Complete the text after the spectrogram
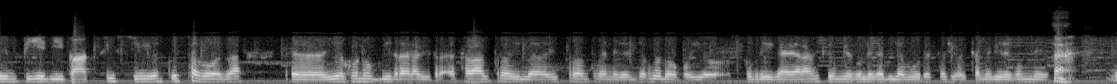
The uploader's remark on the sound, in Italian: INTERVISTA TELEFONICA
